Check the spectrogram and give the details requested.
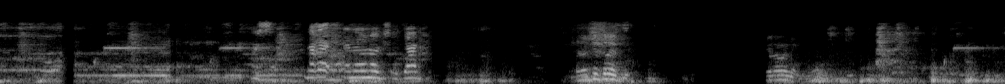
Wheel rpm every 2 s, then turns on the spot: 0, 0, 0, 0, 0.
none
